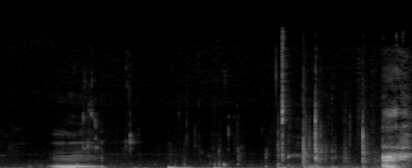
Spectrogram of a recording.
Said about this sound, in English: Gonna dive in. Swig of water here. Because I feel that they have a lot to say. Before I get parched, I will have a swig.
